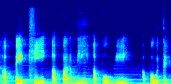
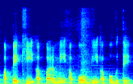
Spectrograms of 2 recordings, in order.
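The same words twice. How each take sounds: First: The consonants carry extra breath and weight. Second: The consonants are plain p sounds without breath. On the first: The speaker calls it right. "ये चारों के चारों word में बाहर देना हमने" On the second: The speaker calls it wrong. "ऐसे नहीं कहना"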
